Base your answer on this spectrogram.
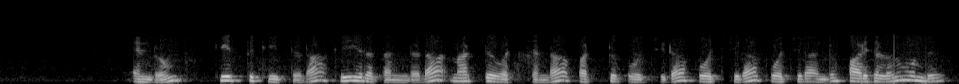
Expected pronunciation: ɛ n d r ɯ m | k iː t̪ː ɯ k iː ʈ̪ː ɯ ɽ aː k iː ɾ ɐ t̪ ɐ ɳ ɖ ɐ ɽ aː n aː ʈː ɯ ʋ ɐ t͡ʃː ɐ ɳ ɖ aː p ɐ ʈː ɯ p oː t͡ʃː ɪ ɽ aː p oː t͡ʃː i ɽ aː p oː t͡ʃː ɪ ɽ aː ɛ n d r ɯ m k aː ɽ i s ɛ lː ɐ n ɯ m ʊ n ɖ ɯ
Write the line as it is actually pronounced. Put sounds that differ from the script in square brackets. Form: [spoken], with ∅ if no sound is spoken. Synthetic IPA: ɛ n d r ɯ m | k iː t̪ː ɯ k iː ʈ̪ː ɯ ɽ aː k iː ɾ ɐ t̪ ɐ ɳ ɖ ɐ ɽ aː n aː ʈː ɯ ʋ ɐ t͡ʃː ɐ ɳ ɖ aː p ɐ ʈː ɯ p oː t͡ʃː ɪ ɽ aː p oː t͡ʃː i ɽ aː p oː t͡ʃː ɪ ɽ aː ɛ n d r ɯ m [p] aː ɽ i s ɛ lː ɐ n ɯ m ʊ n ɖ ɯ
